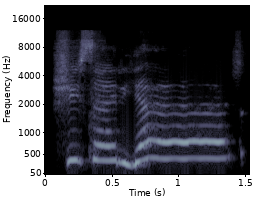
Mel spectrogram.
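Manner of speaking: high, slow drawn-out announcement; a retold triumphant shout, stretched out; mock yelled announcement. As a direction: call it out slowly to the whole roof. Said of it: "then he yelled".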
